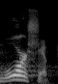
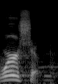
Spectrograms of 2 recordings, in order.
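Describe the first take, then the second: First: The first syllable sounds like the word war. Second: The first syllable is the usual reduced wur sound. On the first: "You sounded to me like you said worship" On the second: "not worship"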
